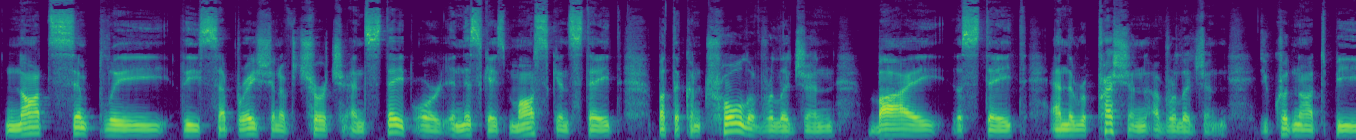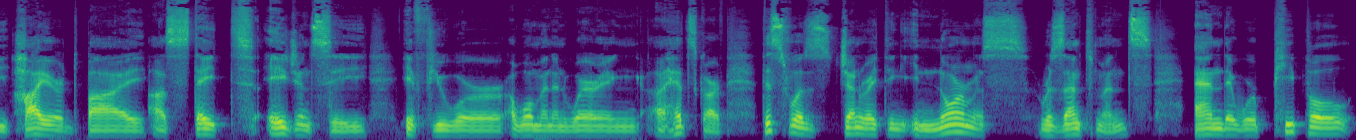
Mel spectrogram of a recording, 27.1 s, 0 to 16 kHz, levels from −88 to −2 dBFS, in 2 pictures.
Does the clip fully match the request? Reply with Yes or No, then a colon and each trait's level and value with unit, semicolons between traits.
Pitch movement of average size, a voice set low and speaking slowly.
Yes: average, 3.2 semitones; very low, 95 Hz; slow, 120 wpm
